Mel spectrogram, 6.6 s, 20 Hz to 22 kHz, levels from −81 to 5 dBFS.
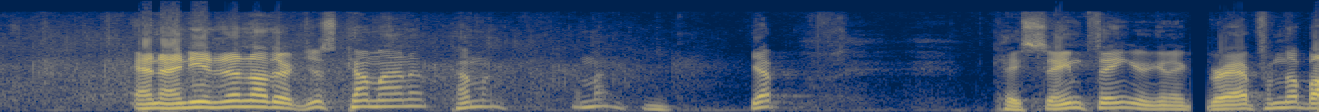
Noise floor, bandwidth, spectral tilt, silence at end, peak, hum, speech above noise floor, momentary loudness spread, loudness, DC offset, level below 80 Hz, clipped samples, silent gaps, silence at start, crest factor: -50 dBFS; over 20 kHz; -4.5 dB/octave; 0 s; 0 dBFS; none; 37 dB; 21 LU; -12 LUFS; under 0.1%; -52 dBFS; 0.5%; 5.98-6.03 s; 0.2 s; 14 dB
